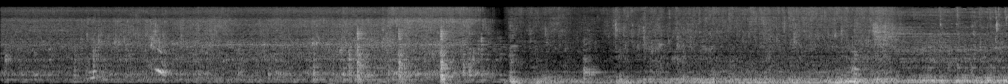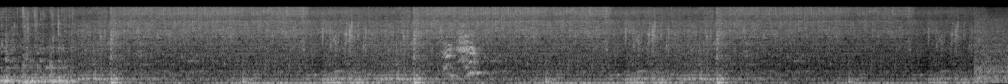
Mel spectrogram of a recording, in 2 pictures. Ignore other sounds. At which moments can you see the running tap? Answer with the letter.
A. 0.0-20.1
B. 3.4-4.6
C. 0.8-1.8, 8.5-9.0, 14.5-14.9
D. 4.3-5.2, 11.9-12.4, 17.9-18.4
A.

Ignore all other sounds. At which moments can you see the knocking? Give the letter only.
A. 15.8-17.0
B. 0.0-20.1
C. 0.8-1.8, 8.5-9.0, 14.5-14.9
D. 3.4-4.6
D.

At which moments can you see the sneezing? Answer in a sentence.
You can hear the sneezing from 0.8 to 1.8 s, from 8.5 to 9.0 s and from 14.5 to 14.9 s.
